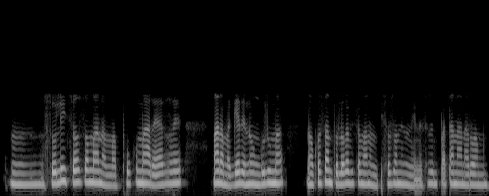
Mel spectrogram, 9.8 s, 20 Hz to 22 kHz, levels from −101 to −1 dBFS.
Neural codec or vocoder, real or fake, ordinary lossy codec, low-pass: none; real; none; 3.6 kHz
